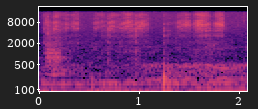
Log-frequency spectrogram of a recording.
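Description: A pen scratching across paper, a continuous soft rubbing stroke with one small tap, close and faint over a steady low hum.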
